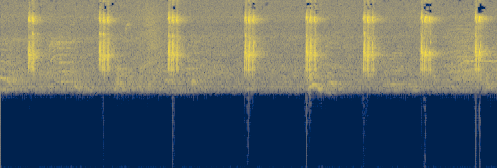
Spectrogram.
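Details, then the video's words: Eight piercing, high chirps from a five-striped palm squirrel, repeated at a steady pace of a little under one per second against faint background hiss. "Five-striped Palm Squirrel Sound"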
